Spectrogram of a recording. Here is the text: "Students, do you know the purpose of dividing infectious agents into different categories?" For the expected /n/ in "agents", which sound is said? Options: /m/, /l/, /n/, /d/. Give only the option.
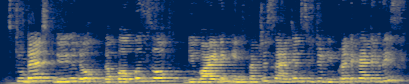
/l/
